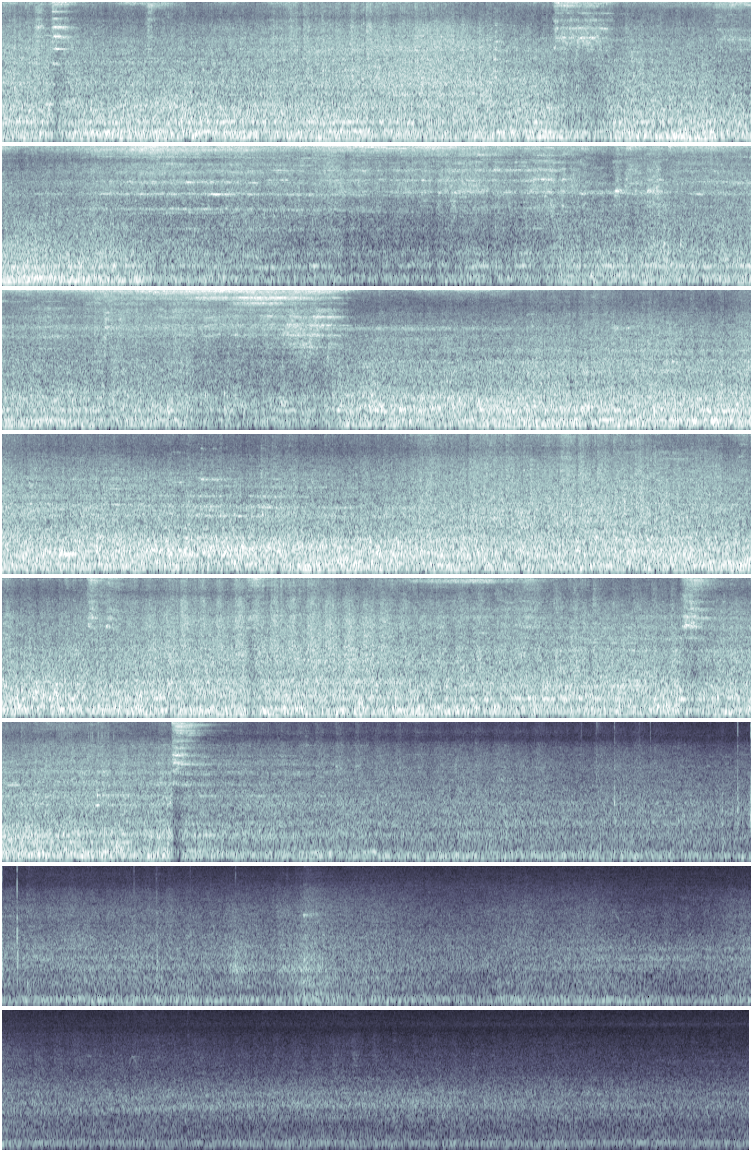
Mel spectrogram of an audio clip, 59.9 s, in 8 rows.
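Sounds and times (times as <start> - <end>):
freight train wheels rumbling: 0.0 - 59.9
high-pitched wheel squeal: 8.3 - 14.6.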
